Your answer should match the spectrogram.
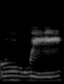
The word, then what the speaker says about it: OUOUI: ambassador for, a rum liqueur called Ooh Wee. They're selling it everywhere in Georgia now. We're like in over 70 stores in Georgia. I'm so excited about that. And it's spelled OUOUI.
